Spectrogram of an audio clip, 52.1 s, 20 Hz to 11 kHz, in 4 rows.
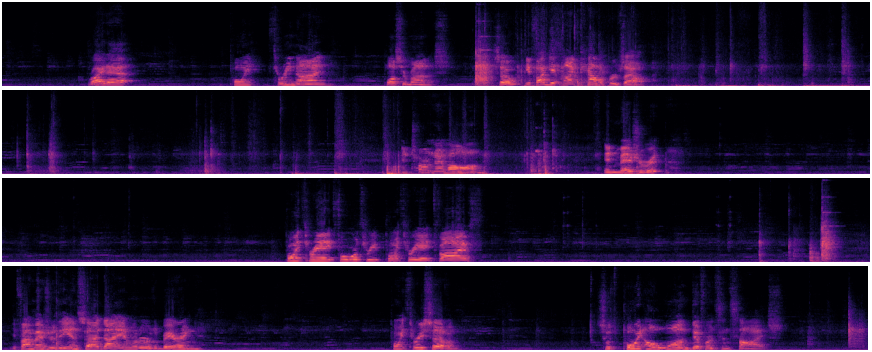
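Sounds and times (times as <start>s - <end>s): faint background music: 0.0s - 52.0s
low steady hum: 0.0s - 52.0s.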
